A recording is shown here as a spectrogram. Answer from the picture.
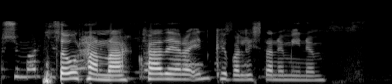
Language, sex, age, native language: Icelandic, female, 13, Icelandic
